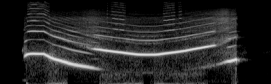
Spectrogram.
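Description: A slide whistle swoops downward, then glides slowly back up in one loud, continuous pitch bend before a short final upward chirp, played alone.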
